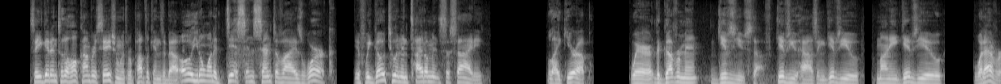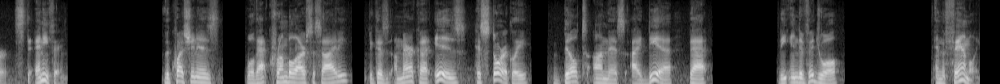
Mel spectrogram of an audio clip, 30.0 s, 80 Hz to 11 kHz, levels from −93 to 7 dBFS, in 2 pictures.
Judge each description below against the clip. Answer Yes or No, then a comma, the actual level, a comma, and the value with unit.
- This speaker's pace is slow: Yes, slow, 130 wpm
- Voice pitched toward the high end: No, low, 130 Hz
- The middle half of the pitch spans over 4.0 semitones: Yes, average, 4.6 semitones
